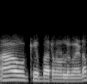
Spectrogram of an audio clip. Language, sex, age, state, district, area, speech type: Malayalam, male, 60+, Kerala, Kozhikode, urban, conversation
